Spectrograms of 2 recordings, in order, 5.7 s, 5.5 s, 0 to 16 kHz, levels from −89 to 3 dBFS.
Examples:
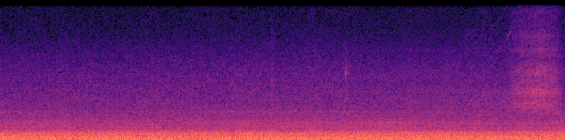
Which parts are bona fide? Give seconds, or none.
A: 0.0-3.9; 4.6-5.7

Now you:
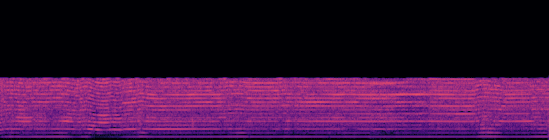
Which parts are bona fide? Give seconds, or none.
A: 0.0-3.7; 4.3-5.5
